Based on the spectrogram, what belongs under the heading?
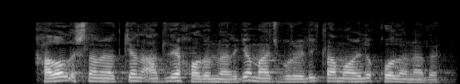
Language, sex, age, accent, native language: Uzbek, male, 25-34, Jizzax, Uzbek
